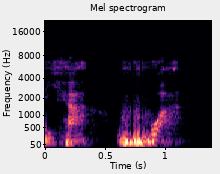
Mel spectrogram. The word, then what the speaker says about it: Yahweh: And so we see the Yahweh, and it almost gives us three syllables, but we can also say it kind of fast down to two.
